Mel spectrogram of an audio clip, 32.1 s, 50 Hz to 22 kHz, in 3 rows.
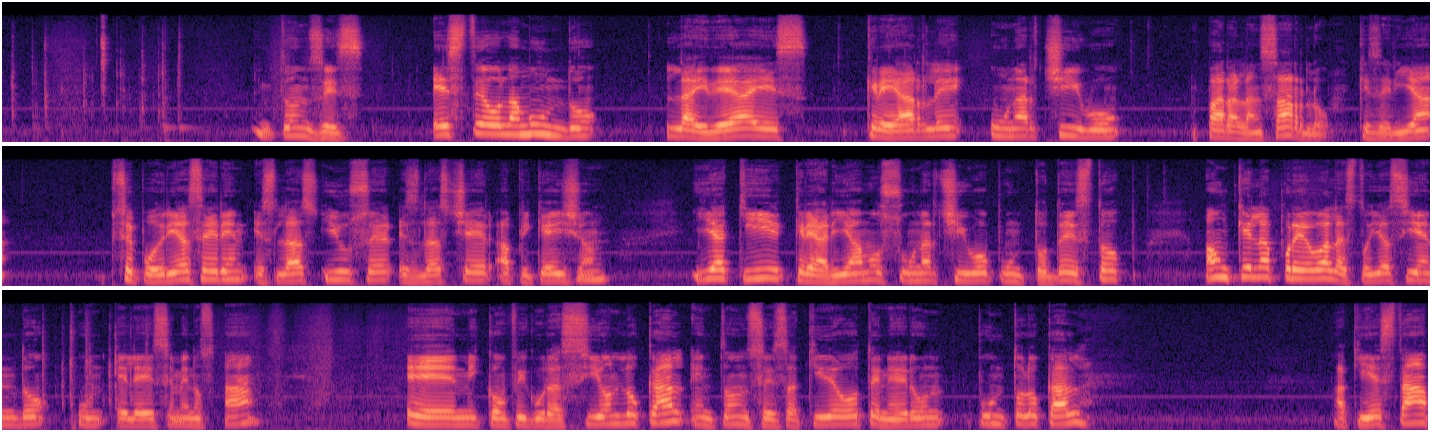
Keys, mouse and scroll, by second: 0.5-1.4 typing, 21.1-22.7 typing, 32.0-32.1 drag.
